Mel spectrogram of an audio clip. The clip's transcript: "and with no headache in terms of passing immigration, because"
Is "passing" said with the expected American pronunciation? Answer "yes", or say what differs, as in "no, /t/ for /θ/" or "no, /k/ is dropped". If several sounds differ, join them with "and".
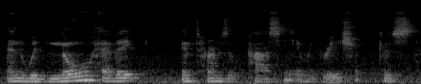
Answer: yes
